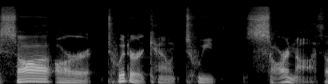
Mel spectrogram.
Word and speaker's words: Sarnath: Real question, is it Zarnoth or Sarnoth? – Sar with the S.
